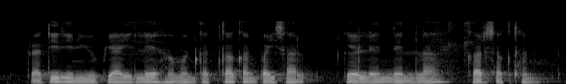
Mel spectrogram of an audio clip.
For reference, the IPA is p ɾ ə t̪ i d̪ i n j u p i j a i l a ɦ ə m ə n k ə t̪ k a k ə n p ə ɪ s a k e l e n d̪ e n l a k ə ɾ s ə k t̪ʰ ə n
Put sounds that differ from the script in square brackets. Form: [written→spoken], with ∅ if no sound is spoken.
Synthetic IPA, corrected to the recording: p ɾ ə t̪ i d̪ i n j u p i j a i l [a→e] ɦ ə m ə n k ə t̪ k a k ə n p ə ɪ s a k e l e n d̪ e n l a k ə ɾ s ə k t̪ʰ ə n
